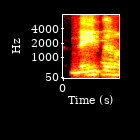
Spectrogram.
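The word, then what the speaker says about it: neither: സെൻസിൽ ഉപയോഗിക്കുന്ന മറ്റൊരു പ്രയോഗമുണ്ട് നൈതർ നോർ അല്ലെങ്കിൽ നീതർ നോർ നൈതർ എന്നും അതിന് ഉച്ചാരണം ഉണ്ട് നീതർ എന്നും ഉച്ചാരണം ഉണ്ട് നൈതർ നൈതർ നോർ എന്ന്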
